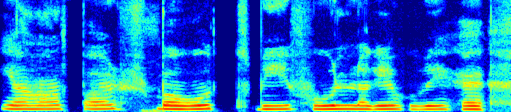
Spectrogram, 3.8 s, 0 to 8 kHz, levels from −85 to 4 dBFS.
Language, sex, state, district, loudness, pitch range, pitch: Hindi, female, Uttar Pradesh, Shamli, -14 LUFS, 235-250 Hz, 245 Hz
